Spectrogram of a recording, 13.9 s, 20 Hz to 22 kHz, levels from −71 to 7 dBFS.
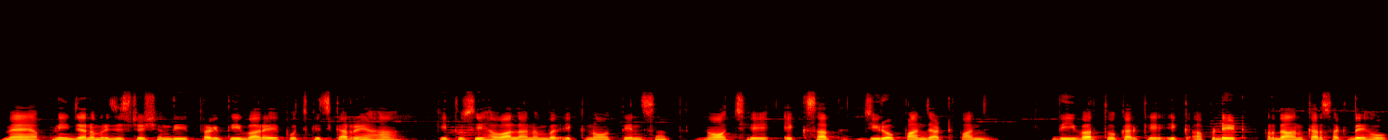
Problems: constant background noise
